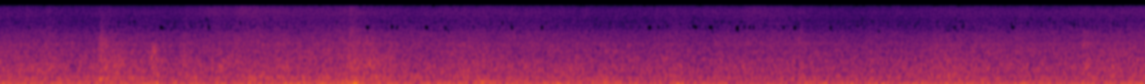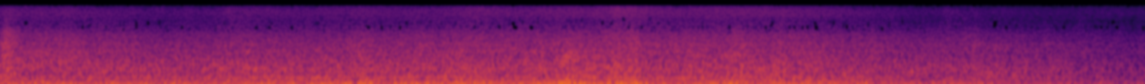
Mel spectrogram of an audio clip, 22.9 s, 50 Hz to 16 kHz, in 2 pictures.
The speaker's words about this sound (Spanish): Lo que estás escuchando es el sonido del viento durante las primeras horas del 25 de octubre del 2023, el momento en que el huracán Otis estaba entrando a Acapulco, en la costa del estado de Guerrero.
